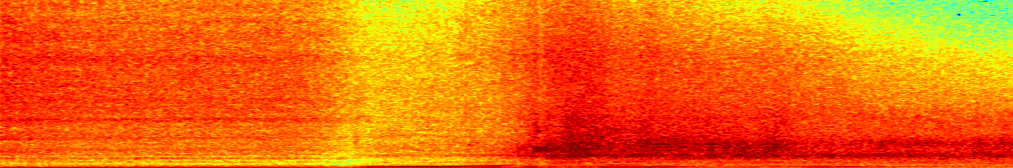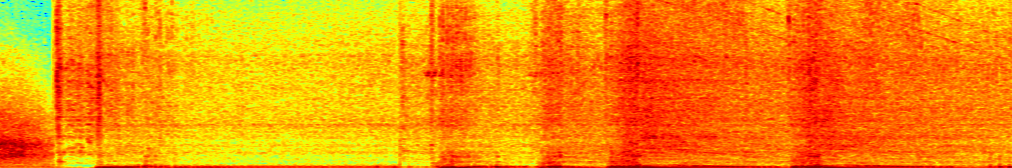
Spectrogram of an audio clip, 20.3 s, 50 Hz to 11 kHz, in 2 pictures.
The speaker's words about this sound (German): Aber damit ihr natürlich wisst, was ich meine und ähm, wie so eine G-Klasse klingt, habe ich euch vom G63 äh, mal ein Soundbeispiel rausgesucht. Und zwar von der aktuellsten Variante.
